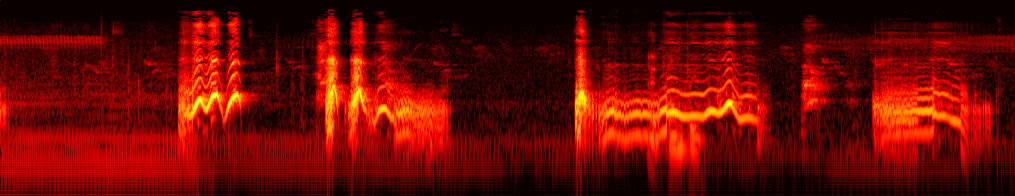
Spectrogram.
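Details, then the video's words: Dog named Yib, indoors, giving a few sharp barks, then breaking into drawn-out, wavering howls that rise and fall, with short pauses between bursts. "YIB HOWL"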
